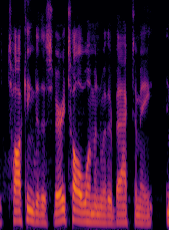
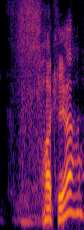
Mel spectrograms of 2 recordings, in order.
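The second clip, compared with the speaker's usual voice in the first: eager yes; 7 semitones higher, 6 dB louder than usual. Retold or imitated. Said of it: "I was like".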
